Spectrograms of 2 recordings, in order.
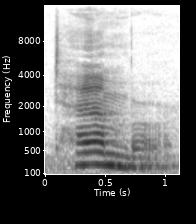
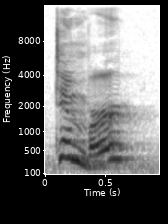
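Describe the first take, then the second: First: It sounds unlike the word for wood. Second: It sounds like the word for wood. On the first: The speaker calls it right. "but timbre" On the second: The speaker calls it wrong. "that word's not pronounced timber, like trees falling in a forest"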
